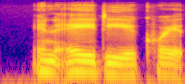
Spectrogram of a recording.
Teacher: Notice how the stress falls heavily on the second syllable.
